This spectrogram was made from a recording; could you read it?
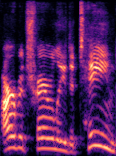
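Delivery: ordinary delivery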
